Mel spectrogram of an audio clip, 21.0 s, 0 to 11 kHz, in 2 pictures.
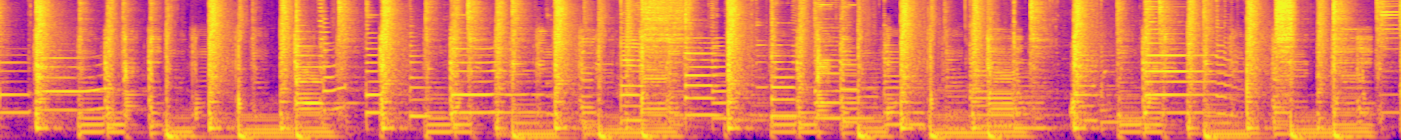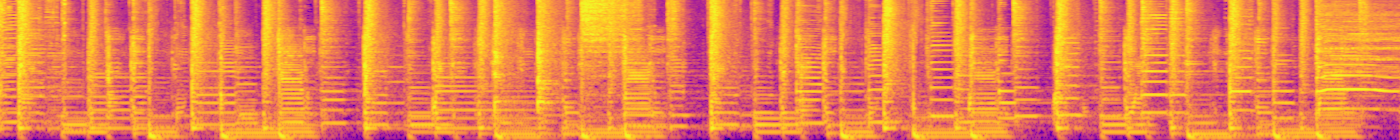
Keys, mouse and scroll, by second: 1.4-4.4 middle drag, 10.0 shift+d, 15.3-16.6 middle drag, 16.6 Tab, 17.2 Tab, 17.7-18.3 middle drag, 18.3 click, 19.0 click, 20.5 click.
